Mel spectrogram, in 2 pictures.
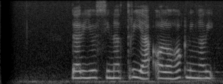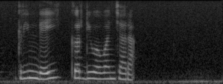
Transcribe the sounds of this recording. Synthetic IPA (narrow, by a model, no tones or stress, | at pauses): daɾijusinat̪ɾiaʔɔlɔɦɔkniŋaliɡɾindɛikɨrdiwawaɲt͡ʃaɾa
